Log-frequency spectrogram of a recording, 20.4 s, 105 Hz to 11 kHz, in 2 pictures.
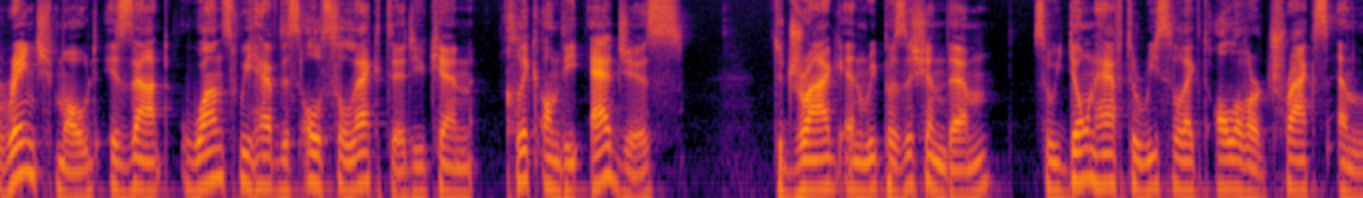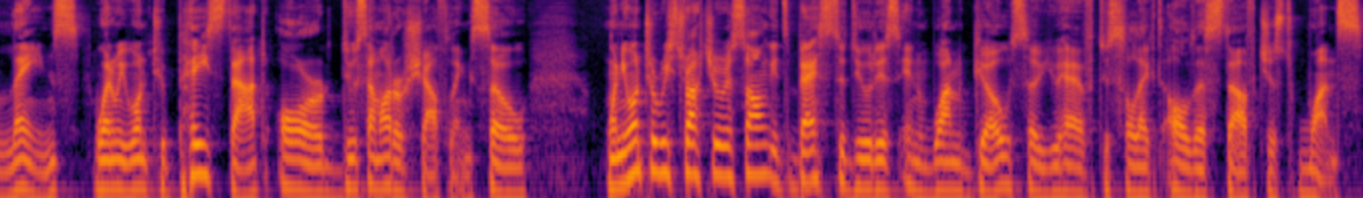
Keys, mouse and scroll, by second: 3.5-5.3 drag, 6.0-7.1 drag.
